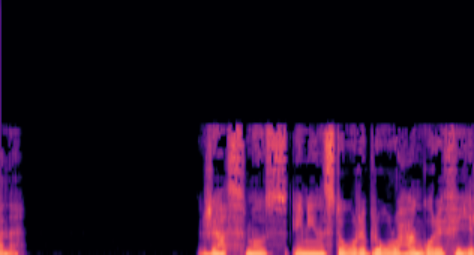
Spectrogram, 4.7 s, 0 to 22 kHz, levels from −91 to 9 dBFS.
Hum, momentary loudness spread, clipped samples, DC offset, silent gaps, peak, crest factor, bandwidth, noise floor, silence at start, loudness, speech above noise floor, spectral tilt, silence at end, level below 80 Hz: none; 7 LU; under 0.1%; under 0.1%; none; -2 dBFS; 12 dB; 11.5 kHz; -83 dBFS; 0 s; -13 LUFS; 70 dB; -6 dB/octave; 0 s; -56 dBFS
